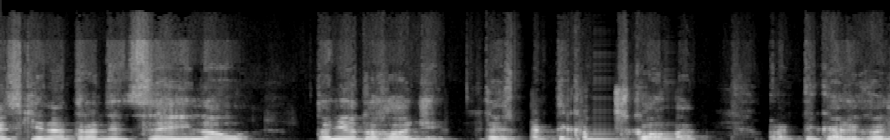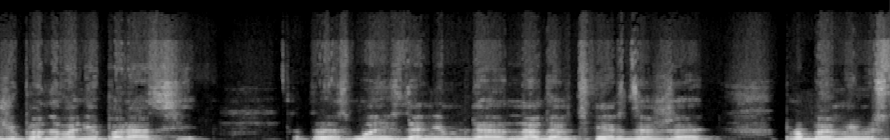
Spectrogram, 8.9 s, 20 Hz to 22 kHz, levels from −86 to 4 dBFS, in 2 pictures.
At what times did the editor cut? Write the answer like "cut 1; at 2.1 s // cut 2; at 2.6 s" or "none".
cut 1; at 2.4 s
